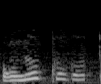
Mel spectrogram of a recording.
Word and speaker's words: 男の子: おのこごと、おのこごは男の子と書いて、男子と書いて、おのこごと、空に踊るや鯉のぼり。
